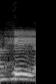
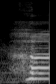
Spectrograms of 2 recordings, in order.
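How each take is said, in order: First: "he" rhyming with hey; "he" as Indonesian hé; wrong reading. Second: "he" as huh, with a schwa, higher; "he" with an uh vowel, pitched up; correct Mandarin reading. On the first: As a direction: say "he" with a clear é. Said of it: "bukan he". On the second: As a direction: say "he" high, as huh. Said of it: "bukan he, ya, bacanya". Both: Shown as a demonstration.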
